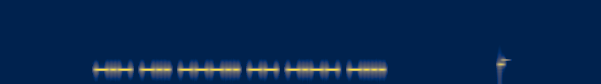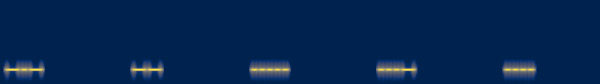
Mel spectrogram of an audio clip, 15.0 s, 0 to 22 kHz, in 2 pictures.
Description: Morse code, heard as a keyed tone, about 25 wpm, spaced as for 11 wpm, 700 Hz. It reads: KD8MYB KM5VH
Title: USA Call Signs - 8x Character Spacing - 25wpm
